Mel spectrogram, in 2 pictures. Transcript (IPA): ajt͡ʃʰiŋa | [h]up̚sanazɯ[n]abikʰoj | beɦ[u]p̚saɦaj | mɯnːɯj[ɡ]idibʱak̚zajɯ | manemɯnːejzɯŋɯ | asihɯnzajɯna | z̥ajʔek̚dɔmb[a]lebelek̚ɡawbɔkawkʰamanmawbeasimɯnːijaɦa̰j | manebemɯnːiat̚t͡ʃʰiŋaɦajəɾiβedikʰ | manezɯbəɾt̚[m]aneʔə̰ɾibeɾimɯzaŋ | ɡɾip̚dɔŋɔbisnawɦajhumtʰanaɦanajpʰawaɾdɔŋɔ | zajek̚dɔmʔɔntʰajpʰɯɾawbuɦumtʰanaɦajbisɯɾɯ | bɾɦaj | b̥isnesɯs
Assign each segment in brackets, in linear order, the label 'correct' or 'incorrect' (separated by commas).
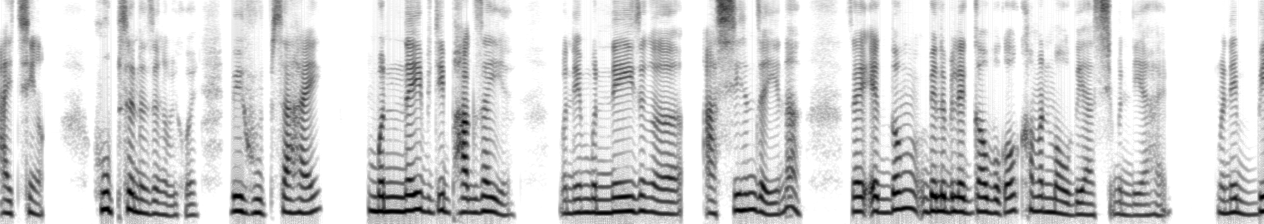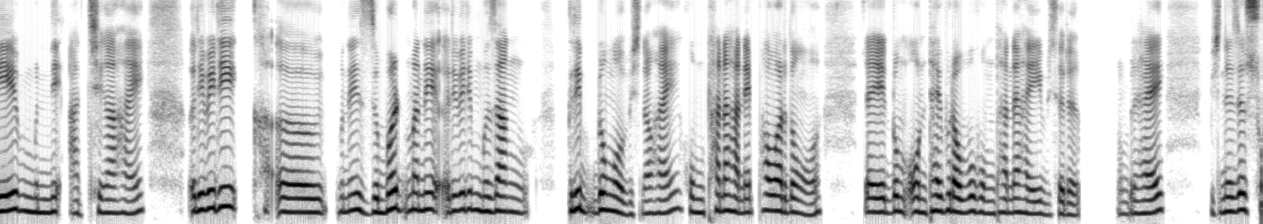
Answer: correct, incorrect, correct, incorrect, incorrect, correct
